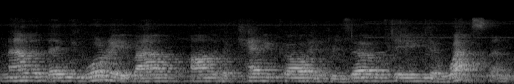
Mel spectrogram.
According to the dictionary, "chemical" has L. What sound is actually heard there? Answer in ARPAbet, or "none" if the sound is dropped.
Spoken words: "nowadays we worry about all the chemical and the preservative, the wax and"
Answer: L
